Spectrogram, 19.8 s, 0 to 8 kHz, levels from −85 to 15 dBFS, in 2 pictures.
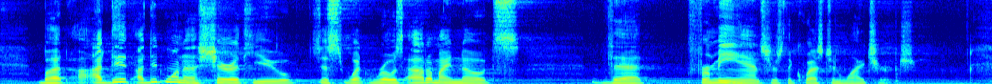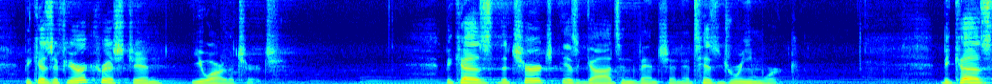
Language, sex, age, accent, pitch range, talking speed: English, male, 50-69, American, 110-165 Hz, 135 wpm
